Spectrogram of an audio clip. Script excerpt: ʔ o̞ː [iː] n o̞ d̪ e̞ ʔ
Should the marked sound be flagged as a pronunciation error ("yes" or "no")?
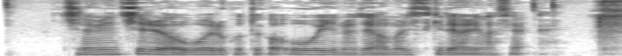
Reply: no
